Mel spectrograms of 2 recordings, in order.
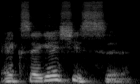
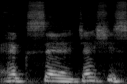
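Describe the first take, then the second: First: The middle consonant is a hard g sound. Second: The middle consonant is a soft j sound. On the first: This is the Greek pronunciation. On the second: This is the English pronunciation.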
